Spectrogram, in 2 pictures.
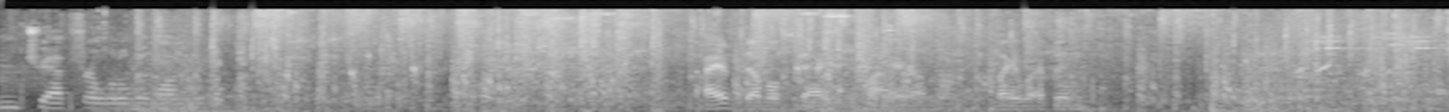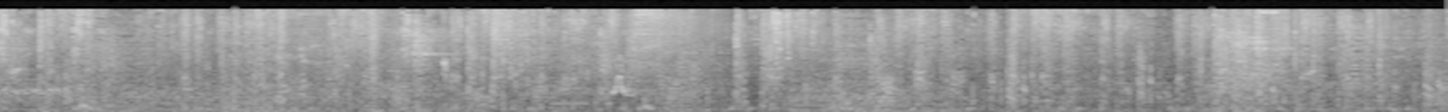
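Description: Video game combat sounds clash and burst rapidly as fighters strike and spells explode.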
